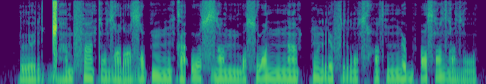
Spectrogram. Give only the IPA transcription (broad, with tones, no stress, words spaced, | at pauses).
lø˨rɡ͡ǁã˨˦bfã˦ tũ˨zˤa˨ɾa˨zˤə˞˦p mːũ˨ka˨˦ʔwu˧sˤ zã˧mːø˨sˤwə˞˦ nːã˦ pːũ˦rø˧frũ˧sˤhã˧sˤ nːə˞˦bʔə˞˦sˤɛ̃˦ zˤã˨zˤũ˨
